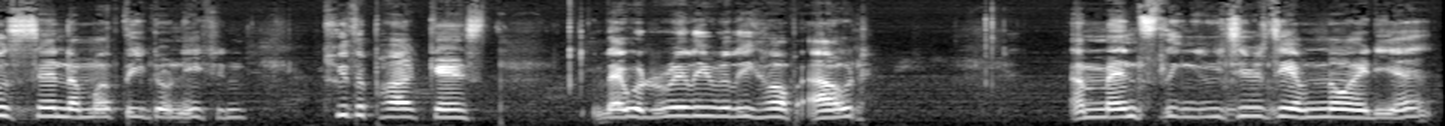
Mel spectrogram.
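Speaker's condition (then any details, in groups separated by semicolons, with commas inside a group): Cerebral palsy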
